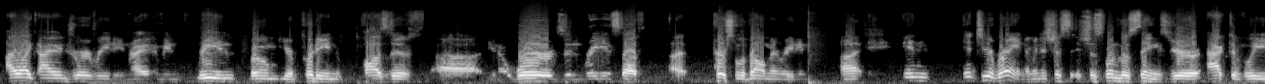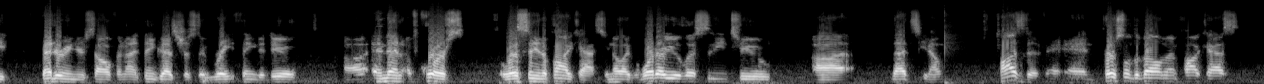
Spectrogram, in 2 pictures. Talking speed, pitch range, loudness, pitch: 185 wpm, 125-155 Hz, -12 LUFS, 135 Hz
